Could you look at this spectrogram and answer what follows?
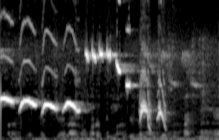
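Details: Sooty-headed bulbul singing energetically in a night-time tutor recording: three clear, rising-and-falling whistled notes, then a quick string of higher notes and a couple of harsh downward chirps.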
